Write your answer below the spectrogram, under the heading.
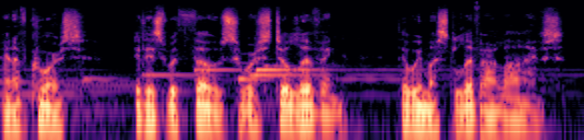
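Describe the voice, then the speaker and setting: A man's voice: sits low, moderate pace, over music, natural voice. A man playing a stern, solemn young rebel leader in a video game, serious and terse.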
